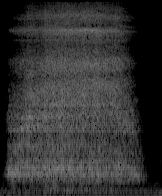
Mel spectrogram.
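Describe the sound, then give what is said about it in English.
One long, deep breath comes as a steady, airy hiss that swells quickly, holds for over two seconds, then fades away, with no talking. “So let's go ahead and take one more deep breath in.”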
